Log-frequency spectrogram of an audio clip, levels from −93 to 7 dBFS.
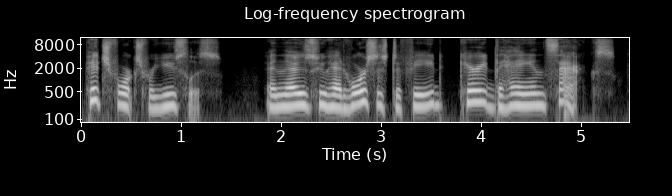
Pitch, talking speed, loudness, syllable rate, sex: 220 Hz, 165 wpm, -18 LUFS, 4.6 syllables/s, female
